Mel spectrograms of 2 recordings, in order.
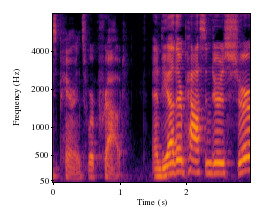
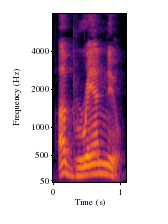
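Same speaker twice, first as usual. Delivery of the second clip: ordinary delivery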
